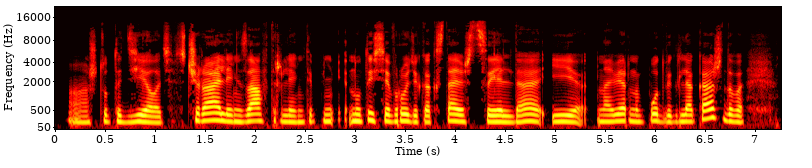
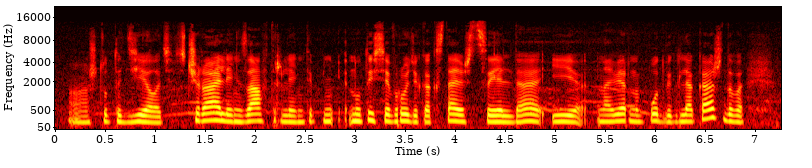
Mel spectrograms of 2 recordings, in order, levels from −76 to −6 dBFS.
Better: first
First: none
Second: hiss; faint; throughout; 20 dB below the speech

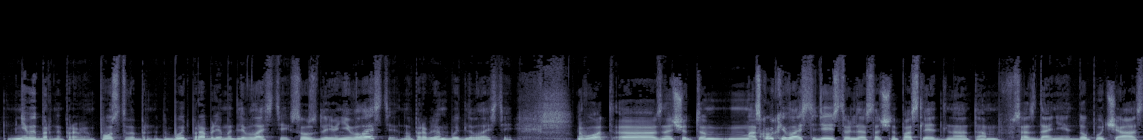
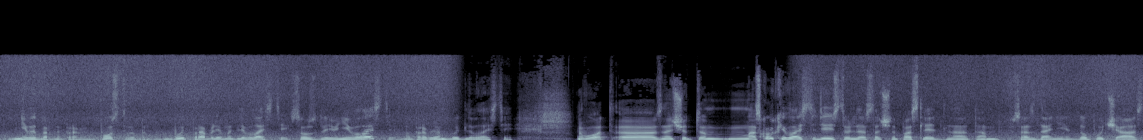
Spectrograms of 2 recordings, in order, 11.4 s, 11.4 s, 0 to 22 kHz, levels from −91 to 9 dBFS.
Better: first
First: none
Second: hiss; noticeable; until 4.5 s and from 8 s on; 10 dB below the speech

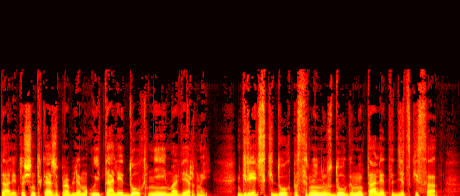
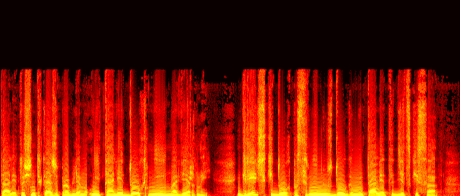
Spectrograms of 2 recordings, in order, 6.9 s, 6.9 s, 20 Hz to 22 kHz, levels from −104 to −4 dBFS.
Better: first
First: none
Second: distortion; heavy; 7 dB below the speech

